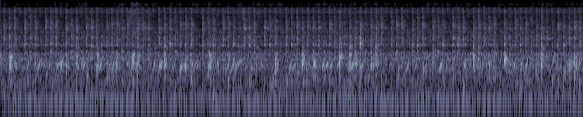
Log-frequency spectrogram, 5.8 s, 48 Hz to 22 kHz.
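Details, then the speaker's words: Yamaha 9.9 HP four-stroke outboard in test tank, nearly cut out when choke pushed in, choke pulled back: low uneven idle with loose knocking beat, barely holding; fuel starvation, no fuel getting through, primer bulb suspected. "So it almost cut out as I put the choke in. As it was cutting out, I quickly pulled the choke out, and sounds like it's just about idling. But yeah, it's all about the fuel. There's no fuel getting through."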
